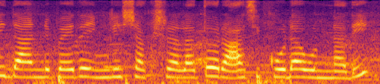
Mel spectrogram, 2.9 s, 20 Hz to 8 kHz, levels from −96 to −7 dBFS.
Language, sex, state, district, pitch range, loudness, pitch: Telugu, female, Telangana, Mahabubabad, 270-285 Hz, -14 LUFS, 275 Hz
